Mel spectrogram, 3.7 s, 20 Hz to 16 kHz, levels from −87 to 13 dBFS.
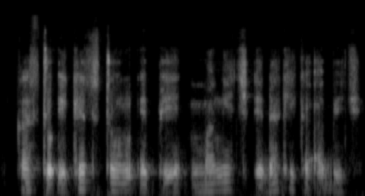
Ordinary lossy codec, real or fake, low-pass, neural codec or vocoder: Opus, 16 kbps; real; 14.4 kHz; none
